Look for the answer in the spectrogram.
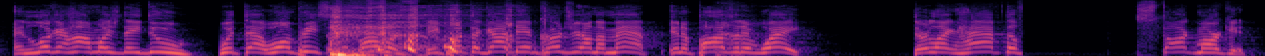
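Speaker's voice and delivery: escalating fan rant; rising rant. Real, not acted. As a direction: hammer the point home loud. Escalating rant about CD Projekt.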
